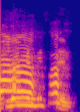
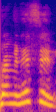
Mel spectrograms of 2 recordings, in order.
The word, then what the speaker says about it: reminiscent: Reminiscent. It's like you're trying to complicate the word more. Like reminiscent almost sounds like it's a fancier way of saying it, but it's just reminiscent.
